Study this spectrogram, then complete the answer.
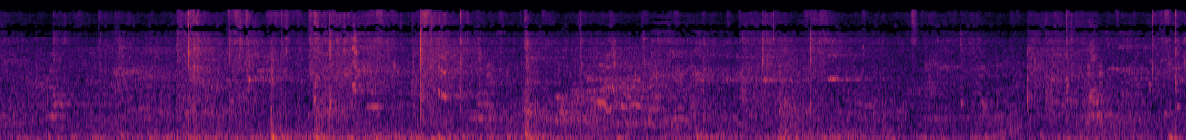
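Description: Shoes squeak and thump on the court floor.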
